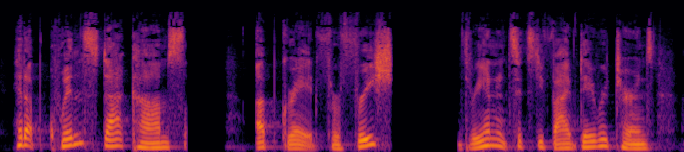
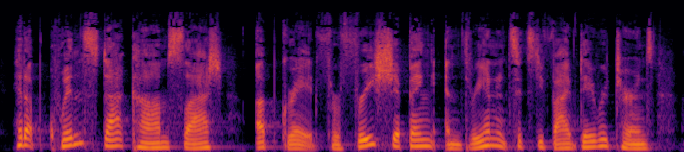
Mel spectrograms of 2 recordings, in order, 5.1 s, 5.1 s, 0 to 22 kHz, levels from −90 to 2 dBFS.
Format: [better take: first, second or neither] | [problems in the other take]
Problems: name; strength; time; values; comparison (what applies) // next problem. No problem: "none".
second | audio cutting out; at 1.5 s and at 3 s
